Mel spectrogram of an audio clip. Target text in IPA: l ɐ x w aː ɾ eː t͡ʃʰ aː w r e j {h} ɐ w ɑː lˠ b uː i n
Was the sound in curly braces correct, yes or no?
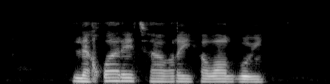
yes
